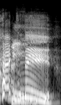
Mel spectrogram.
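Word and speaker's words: Acme: AA how do you say AC me it's AC me but yeah it's called AC but yeah they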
